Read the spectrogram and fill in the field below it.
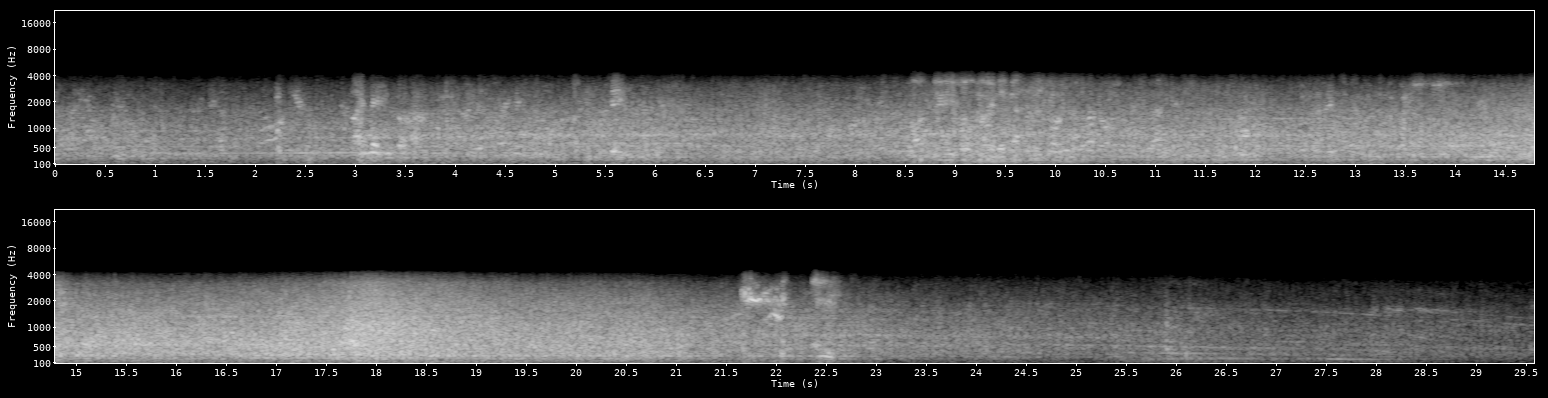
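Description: Passengers chatter in the background.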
